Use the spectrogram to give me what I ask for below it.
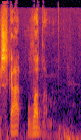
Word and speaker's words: Scott Ludlam: we are now being joined by Australian senator Scott Ludlam did I pronounce that right you pronounced it perfectly okay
